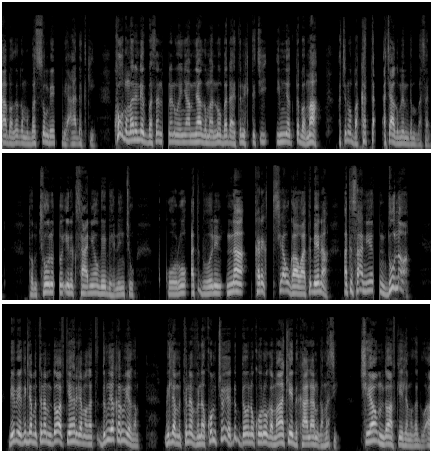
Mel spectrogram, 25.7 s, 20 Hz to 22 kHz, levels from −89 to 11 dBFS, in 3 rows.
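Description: Gaps at joins of encoded pieces open in the speech at 1.05, 3.19, 5.33, 7.46, 9.59, 11.73, 13.86 and 15.99 s, one after every 2 s of audio. The first lasts about 145 ms, the rest about 133 ms. Each 2 s piece was encoded separately and spliced without trimming, so encoder start-up delay and last-frame padding remain as silence. The dropouts have smeared edges, and the speech resumes exactly where it stopped.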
